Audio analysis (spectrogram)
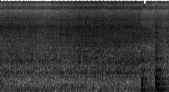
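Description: Cut carrots and potatoes drop into onions frying in a pan, giving a steady broadband sizzle throughout with a couple of brief louder stirring clatters near the end; no talking.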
